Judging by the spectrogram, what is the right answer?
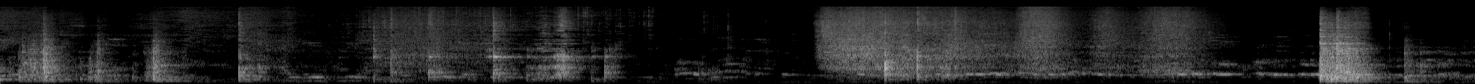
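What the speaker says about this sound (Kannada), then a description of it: "ಈಗ ಒಗ್ಗರಣೆ ರೆಡಿಯಾಗಿದೆ" Stirring and clinking of a pan with quiet sizzling, then a louder burst of hissing as tempering spices and garlic hit hot oil for radish lentil sambar, with a short sharp sizzle near the end.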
